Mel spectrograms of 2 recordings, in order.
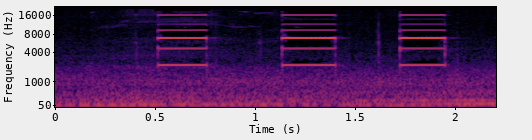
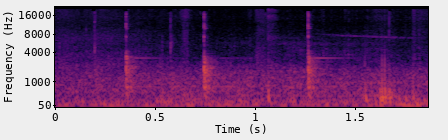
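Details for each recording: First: Royal Enfield Classic 500, diagnosing no-start from a failing starter relay; starter button wired to multimeter on continuity. Three crisp high beeps, one per button press; starter switch continuity good. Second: Royal Enfield Classic 500, ignition on, no crank: faint sharp ticks about every third of a second as the starter relay half works, with no voltage at the starter; faulty starter relay.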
